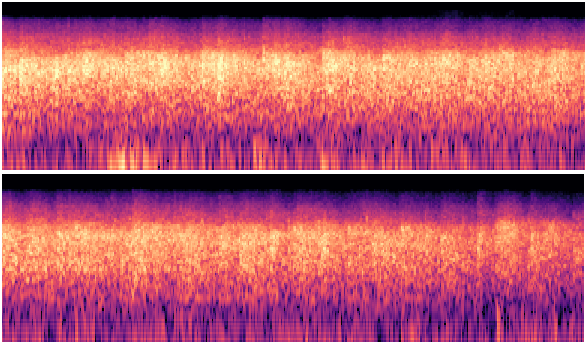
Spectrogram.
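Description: Church congregation applauding steadily, a dense, continuous wash of clapping from many people that fills the room and tapers slightly toward the end.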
